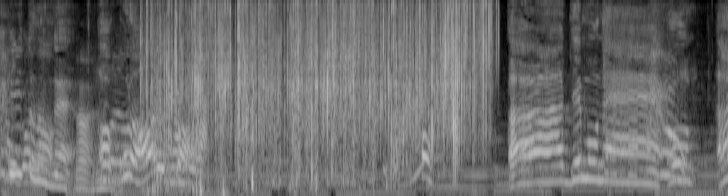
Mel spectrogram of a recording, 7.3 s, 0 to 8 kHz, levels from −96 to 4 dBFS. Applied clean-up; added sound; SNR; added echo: none; Crackle; -4 dB; none.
